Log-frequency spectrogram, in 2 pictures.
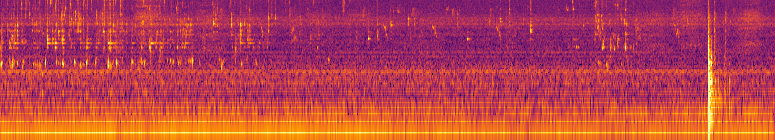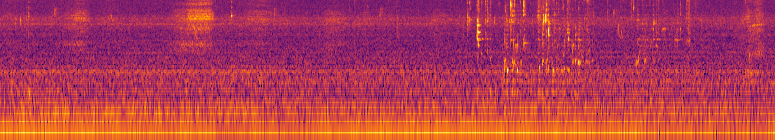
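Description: Fire cider dripping from a cheesecloth bundle through a plastic funnel into a glass mason jar, the drips thinning out after the first few seconds, over a steady low hum. One sharp knock about halfway through.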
